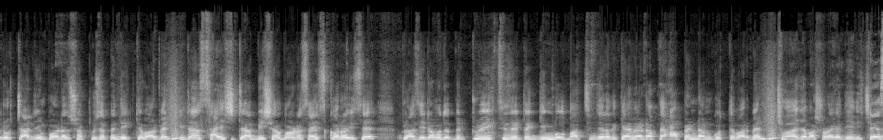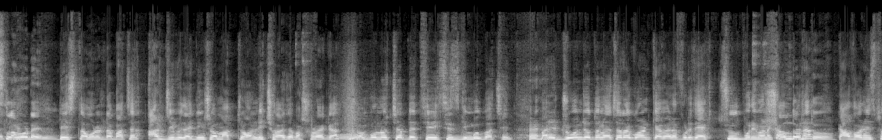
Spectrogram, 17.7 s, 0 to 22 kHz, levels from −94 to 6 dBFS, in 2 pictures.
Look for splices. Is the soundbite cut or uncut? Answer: cut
